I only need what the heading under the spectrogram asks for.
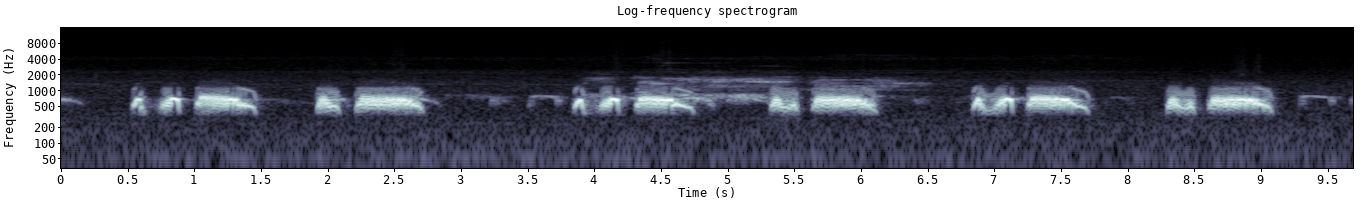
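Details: Decoy spotted dove calling to lure wild birds with 'thúc gù' cooing: stuttered low coos, each short note leading into a longer hollow one, groups spaced about two seconds apart, faint high twittering.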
